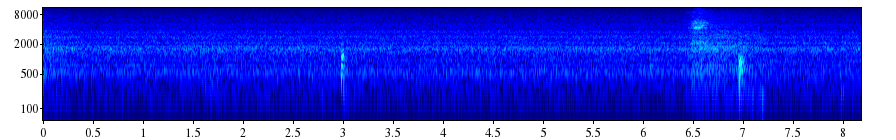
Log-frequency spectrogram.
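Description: Compaq Evo N1020v laptop's cooling fan running with a faint steady hiss, working hard to cool the laptop's hot-running desktop Pentium 4 (2.4 GHz Northwood) processor. A faint click comes about three seconds in and another near the end.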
